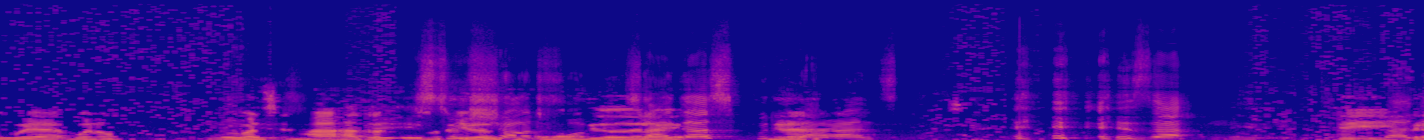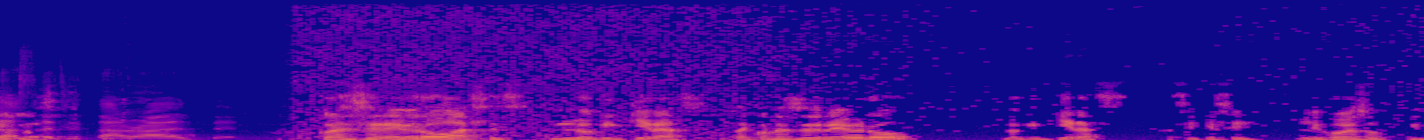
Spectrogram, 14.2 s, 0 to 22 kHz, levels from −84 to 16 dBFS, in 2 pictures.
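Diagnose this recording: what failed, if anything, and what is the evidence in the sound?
Call processing applied overdone noise removal across the whole recording. Its suppressor pushes individual frequency bands down whenever they sit near its noise estimate, so the background drops and breaks up into twinkling specks.

Speech suppressed in double talk, likely from the echo canceller failing to tell near-end speech from loudspeaker echo, hits 1.28–4.13 s and 7.1–8.58 s. The voice dips by roughly 20 dB and 25 dB respectively, for about two seconds and one second in total.

Echo leak shows as a delayed copy of the voice trailing the original by 147–149 ms, consistent with residual loudspeaker pickup the canceller failed to remove. It appears at 1.99–2.09 s (about 5 dB below the speech), 4.08–4.21 s (about 20 dB), 5.88–6.48 s (about 30 dB) and 7.41–7.69 s (about 20 dB).

Between 4.41 and 6.24 s the echo canceller clamps the microphone while the far end plays, producing background gated by the echo canceller. 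Room sound drops by up to about 18 dB for roughly a second in total, then returns when the canceller releases.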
